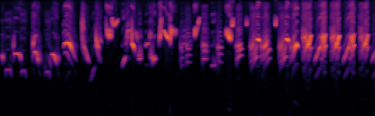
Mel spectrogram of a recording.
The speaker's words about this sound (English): The bobolink may just be the happiest bird of spring. There's such delight in the bobolink's bubbly, jangling song.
